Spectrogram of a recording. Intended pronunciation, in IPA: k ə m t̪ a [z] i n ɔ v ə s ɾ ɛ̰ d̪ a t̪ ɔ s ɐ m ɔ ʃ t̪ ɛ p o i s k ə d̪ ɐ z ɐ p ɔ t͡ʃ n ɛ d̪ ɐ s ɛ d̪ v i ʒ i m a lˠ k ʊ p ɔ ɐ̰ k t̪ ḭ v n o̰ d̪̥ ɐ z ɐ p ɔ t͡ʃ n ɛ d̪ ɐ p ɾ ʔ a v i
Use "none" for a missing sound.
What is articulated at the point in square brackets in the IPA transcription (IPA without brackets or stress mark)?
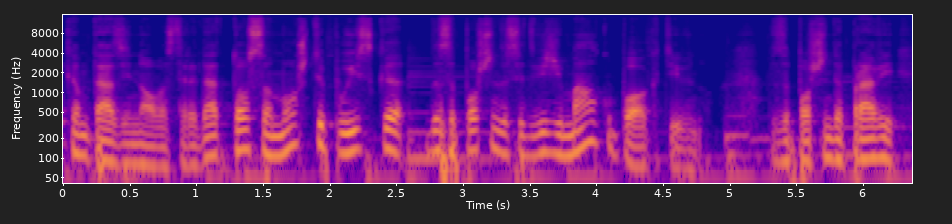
z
